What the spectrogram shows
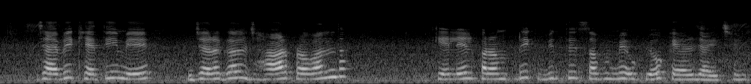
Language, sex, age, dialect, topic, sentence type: Magahi, female, 31-35, Western, agriculture, statement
